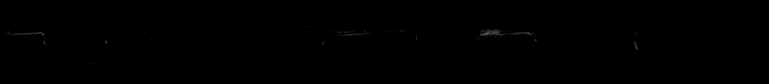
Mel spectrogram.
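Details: Black-winged kite at the nest while feeding its chicks: high, wavering whistles and squeals, one loud drawn-out squeal midway, then scattered soft chips and faint wheezy notes.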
